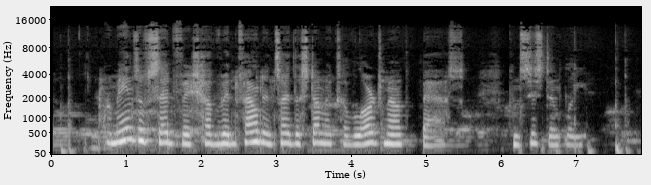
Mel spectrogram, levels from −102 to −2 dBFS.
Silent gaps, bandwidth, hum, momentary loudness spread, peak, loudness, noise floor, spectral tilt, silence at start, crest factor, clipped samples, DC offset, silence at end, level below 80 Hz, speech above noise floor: none; 15 kHz; none; 18 LU; -8 dBFS; -25 LUFS; -48 dBFS; -4.5 dB/octave; 0.05 s; 18 dB; under 0.1%; under 0.1%; 0.05 s; -52 dBFS; 24 dB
